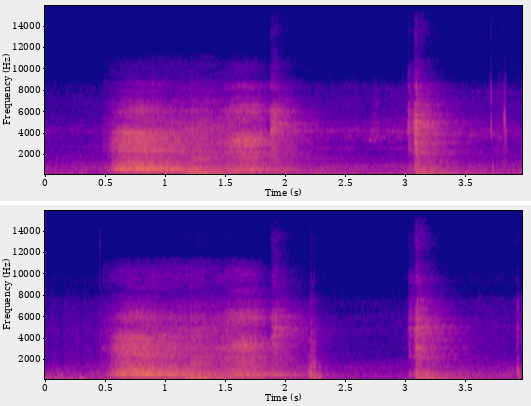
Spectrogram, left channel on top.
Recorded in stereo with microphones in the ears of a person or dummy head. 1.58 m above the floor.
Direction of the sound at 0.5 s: Centre (ahead or behind).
